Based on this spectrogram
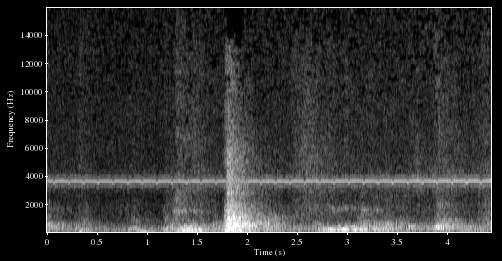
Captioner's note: background chatter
